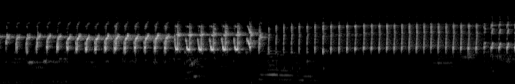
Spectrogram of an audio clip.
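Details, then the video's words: Caged lovebird clinging to the cage bars, singing in the ngekek style: a long, rapid chattering run of sharp repeated notes, roughly two per second grouping into a fast buzzy trill that shifts higher partway through. "Burung Lovebird Gaya Ngekek Nempel Jeruji"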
